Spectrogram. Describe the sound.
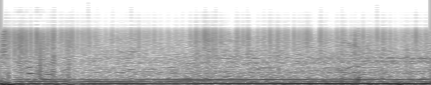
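A car engine idles slightly high, giving a steady, even low drone with a constant hum that neither revs nor drops off.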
